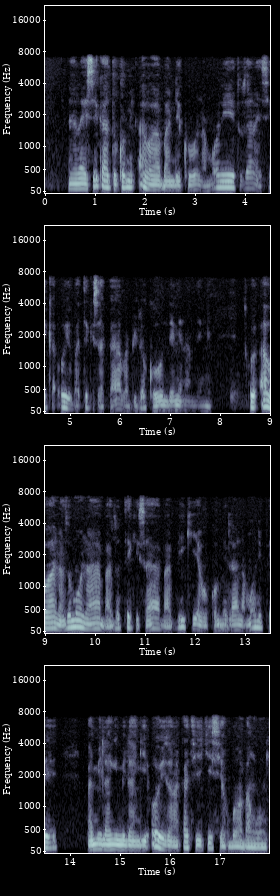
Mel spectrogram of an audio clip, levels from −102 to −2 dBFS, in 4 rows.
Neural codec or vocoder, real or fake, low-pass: none; real; 7.2 kHz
